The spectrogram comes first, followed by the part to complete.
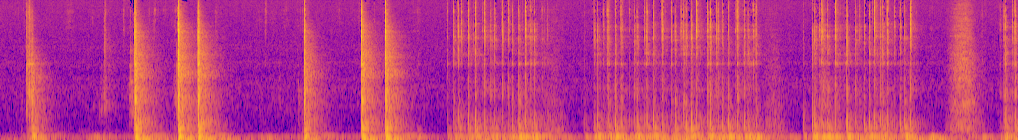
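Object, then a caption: Closed wooden mancala board. A folded, closed, solid light wooden mancala board lying on a table is tapped and drummed with the long painted fingernails and fingertips of both hands. Sharp, separate taps with a deep, hollow low thump come first, then give way to quick, continuous drumming rolls. Each strike dies away almost instantly.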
